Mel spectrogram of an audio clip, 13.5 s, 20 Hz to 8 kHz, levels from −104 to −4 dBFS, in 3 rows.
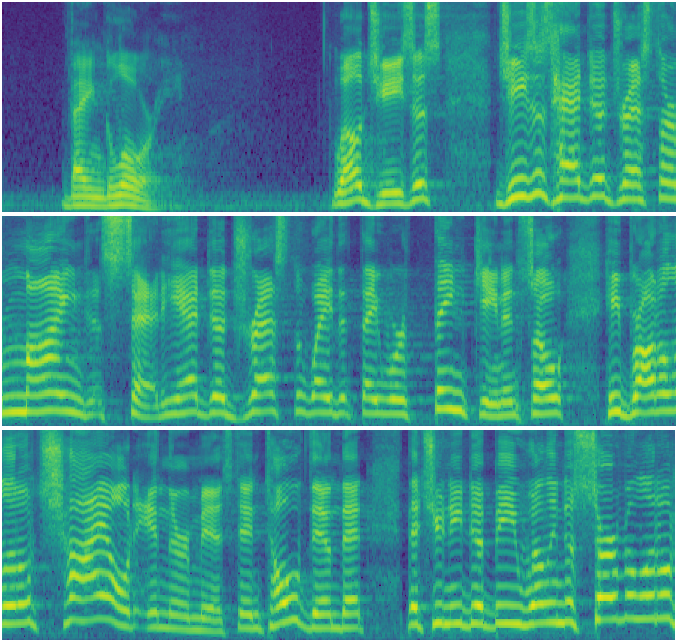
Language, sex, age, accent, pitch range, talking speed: English, male, 40-59, American, 140-225 Hz, 190 wpm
